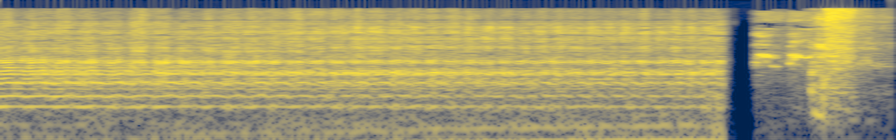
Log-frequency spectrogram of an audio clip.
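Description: Old pedestal fan running flat out: a loud steady drone with a humming pitch and a heavy low rumble, cutting off suddenly near the end.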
